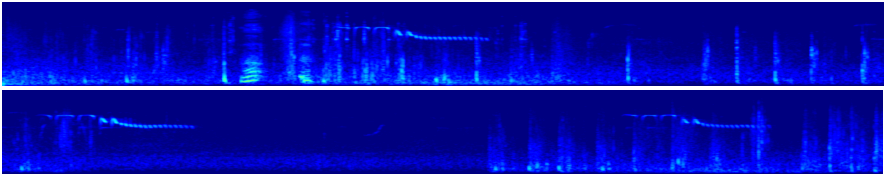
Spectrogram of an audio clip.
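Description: Footsteps crunch on gravel and rock.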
